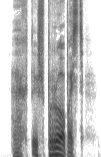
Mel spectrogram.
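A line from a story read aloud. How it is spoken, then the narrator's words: Hissed curse. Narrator (Russian): прошипела Хельга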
